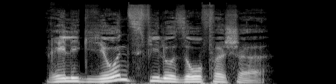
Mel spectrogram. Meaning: inflection of religionsphilosophisch: 1. strong/mixed nominative/accusative feminine singular 2. strong nominative/accusative plural 3. weak nominative all-gender singular
- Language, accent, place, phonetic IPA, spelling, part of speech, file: German, Germany, Berlin, [ʁeliˈɡi̯oːnsfiloˌzoːfɪʃə], religionsphilosophische, adjective, De-religionsphilosophische.ogg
